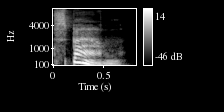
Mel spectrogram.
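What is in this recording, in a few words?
"span", English, British English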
